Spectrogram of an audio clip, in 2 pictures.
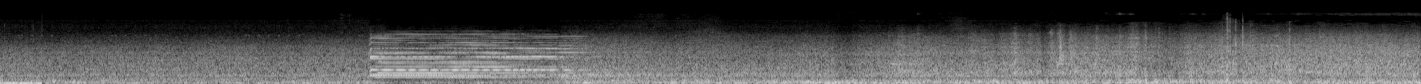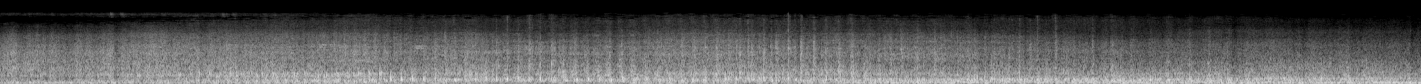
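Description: NJ Transit ALP-45DP dual-mode locomotive approaching with its train: a multi-note horn chord sounds for about two seconds a few seconds in, then the rumble and clatter of the train grow steadily louder from about halfway through.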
